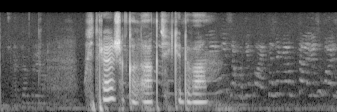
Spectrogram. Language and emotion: Russian, sad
